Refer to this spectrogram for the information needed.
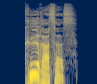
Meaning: genitive singular of Kürass
- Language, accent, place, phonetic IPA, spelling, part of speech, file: German, Germany, Berlin, [ˈkyːʁasəs], Kürasses, noun, De-Kürasses.ogg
